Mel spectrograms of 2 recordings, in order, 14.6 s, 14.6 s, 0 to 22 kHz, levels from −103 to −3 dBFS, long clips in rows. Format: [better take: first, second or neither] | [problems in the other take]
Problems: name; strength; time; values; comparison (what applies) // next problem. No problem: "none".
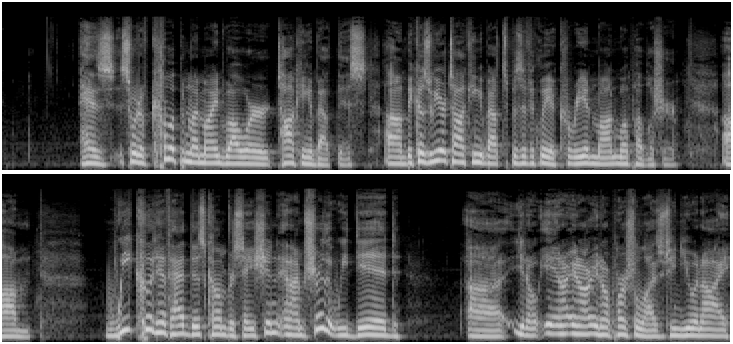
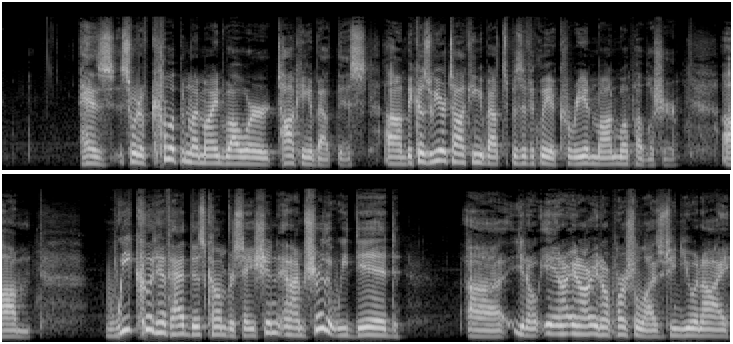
first | thin; somewhat; fading below 250 Hz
